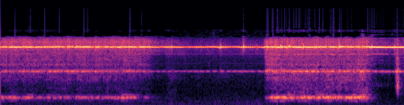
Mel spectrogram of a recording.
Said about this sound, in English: Later that day, the phone in the Lawrence house on Berry Hill Lane began to jingle. And this time it was no phony.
